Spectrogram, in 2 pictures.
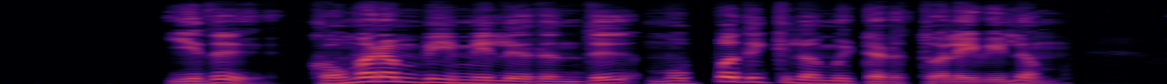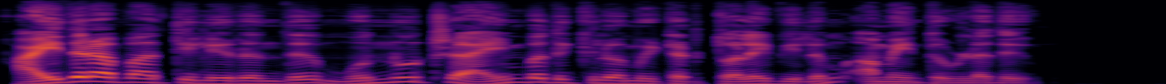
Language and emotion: Tamil, neutral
